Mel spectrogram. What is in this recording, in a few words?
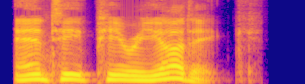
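"antiperiodic", British English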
